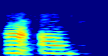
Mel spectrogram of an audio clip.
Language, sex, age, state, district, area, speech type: Assamese, female, 30-45, Assam, Goalpara, urban, conversation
